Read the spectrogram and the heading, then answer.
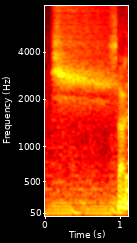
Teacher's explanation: la sh se pronuncia un poco aspirada, sería como sh, esa SH Exacto.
